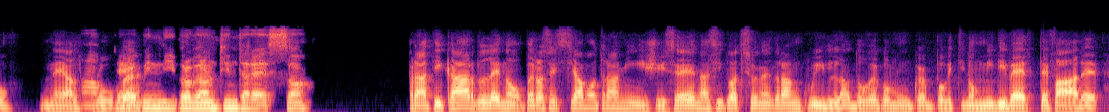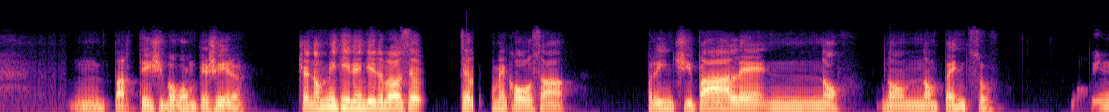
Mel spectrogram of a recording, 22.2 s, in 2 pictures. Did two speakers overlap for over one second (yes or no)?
no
